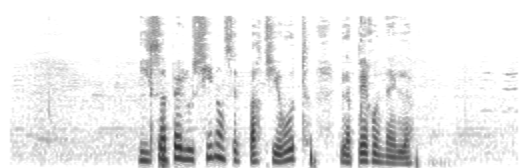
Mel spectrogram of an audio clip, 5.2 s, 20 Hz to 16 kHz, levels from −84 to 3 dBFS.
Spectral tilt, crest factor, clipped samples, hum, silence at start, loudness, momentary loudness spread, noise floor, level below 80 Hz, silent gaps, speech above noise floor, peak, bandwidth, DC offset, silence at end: -6 dB/octave; 22 dB; under 0.1%; none; 1.4 s; -23 LUFS; 11 LU; -62 dBFS; -56 dBFS; none; 40 dB; -2 dBFS; 11.5 kHz; under 0.1%; 1.1 s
